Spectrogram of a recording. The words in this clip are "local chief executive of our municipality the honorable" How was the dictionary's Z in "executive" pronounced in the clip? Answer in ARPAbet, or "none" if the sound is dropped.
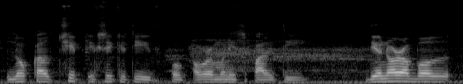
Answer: S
